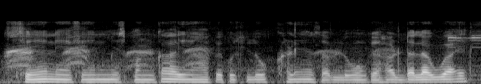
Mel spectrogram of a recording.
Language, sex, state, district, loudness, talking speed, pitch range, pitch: Hindi, male, Madhya Pradesh, Bhopal, -18 LUFS, 235 wpm, 110-115 Hz, 110 Hz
